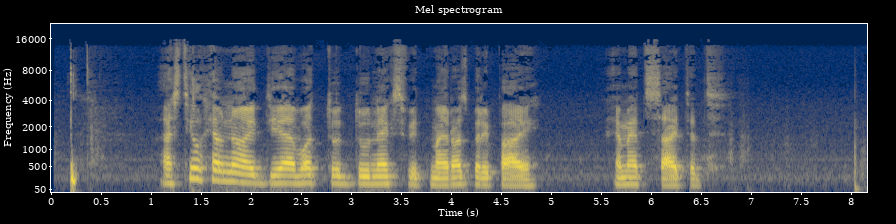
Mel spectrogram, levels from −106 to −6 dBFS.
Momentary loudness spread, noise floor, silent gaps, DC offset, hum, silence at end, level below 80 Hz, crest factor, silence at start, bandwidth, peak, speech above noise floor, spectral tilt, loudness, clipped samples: 9 LU; -59 dBFS; none; under 0.1%; none; 0.1 s; -60 dBFS; 18 dB; 0.2 s; 14.5 kHz; -4 dBFS; 39 dB; -5.5 dB/octave; -20 LUFS; under 0.1%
